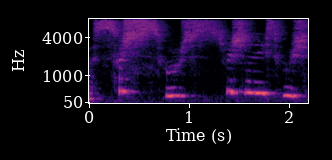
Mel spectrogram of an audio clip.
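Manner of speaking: high, airy swishing chant; broom setting off. Acted. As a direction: swish along before speeding up.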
